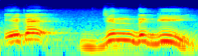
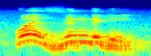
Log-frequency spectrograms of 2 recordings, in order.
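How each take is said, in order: First: जिंदगी with a plain j sound, d͡ʒ; जिंदगी spoken with the plain ज, not the buzzing z. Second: जिंदगी with a buzzing z, as in Urdu; जिंदगी with the nukta sound, z not j. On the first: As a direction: say जिंदगी with the ordinary Hindi j. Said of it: "इसके दो उच्चारण हैं". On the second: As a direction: say जिंदगी starting on a voiced z. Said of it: "सही उच्चारण होता है उर्दू भाषा की तरह". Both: Shown as a demonstration.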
